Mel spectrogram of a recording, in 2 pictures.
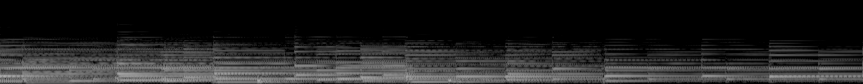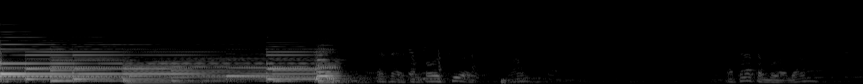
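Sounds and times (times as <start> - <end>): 
piano: 0.0 - 12.2.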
